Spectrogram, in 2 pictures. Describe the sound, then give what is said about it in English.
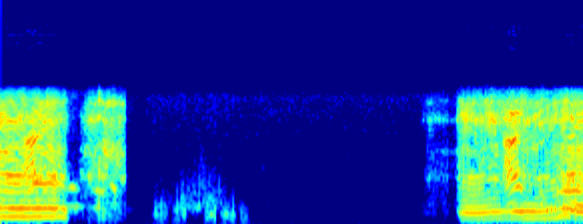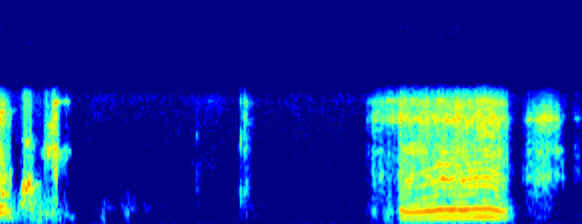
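Loud, heavy snoring from a woman who seems to have fallen asleep and to have trouble breathing: three long, rumbling snores spaced a few seconds apart, each trailing off into a softer breathy wheeze, with near silence between them and no talking. “It seems like the sister's having trouble breathing, so I pray for the sister, but I don't think she can come on right now.”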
